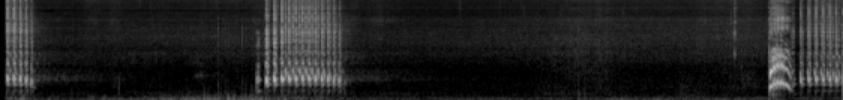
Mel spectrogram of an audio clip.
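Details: Sandhill cranes answering a person: a loud rolling, rattling call of rapid pulses lasting about a second, with cut-off bursts at the start and end and quiet pauses between.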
